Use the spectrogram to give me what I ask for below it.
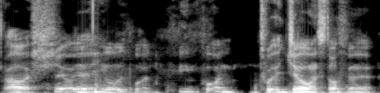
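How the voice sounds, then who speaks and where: A man hosting a podcast, asking quick questions and cutting in during casual chat. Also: on the low side, crowd noise. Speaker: podcast host.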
